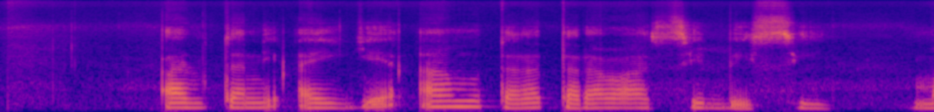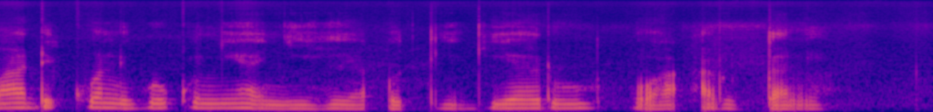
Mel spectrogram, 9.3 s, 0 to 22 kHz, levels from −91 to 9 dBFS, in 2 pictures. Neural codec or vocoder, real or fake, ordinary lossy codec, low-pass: codec, 44.1 kHz, 7.8 kbps, DAC; fake; none; none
